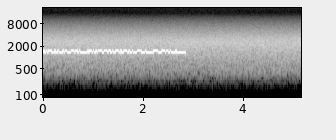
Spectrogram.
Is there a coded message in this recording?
Yes: RTTY (45.45 baud, 170 Hz shift) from 0.0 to 2.9 s, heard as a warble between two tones, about 1470 Hz centre. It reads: … DE AA9O K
